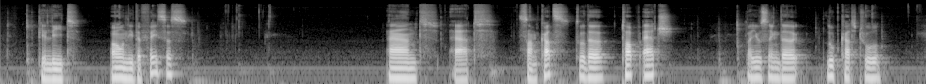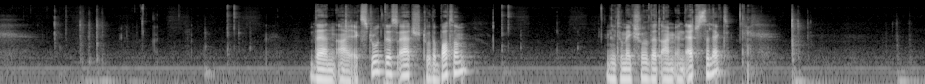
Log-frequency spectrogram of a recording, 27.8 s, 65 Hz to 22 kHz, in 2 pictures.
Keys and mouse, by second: 0.4 Delete, 2.3 middle click, 2.9 Tab, 3.6-5.8 middle drag, 5.8 Tab, 5.8 Tab, 11.0 ctrl+r, 15.1 KP_1, 15.3 KP_7, 17.3 click, 19.1 e, 21.4 click, 25.8 e, 27.3 y.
